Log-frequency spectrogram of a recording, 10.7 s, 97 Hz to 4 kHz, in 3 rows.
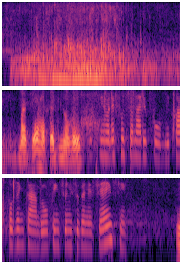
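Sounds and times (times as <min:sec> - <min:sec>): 
heavy truck rumbling past on the street: 0:00.0 - 0:05.0
speech: 0:04.0 - 0:09.8.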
